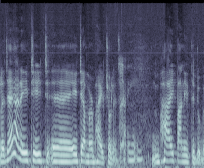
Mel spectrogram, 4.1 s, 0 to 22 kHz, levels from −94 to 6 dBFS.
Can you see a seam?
yes; 1 cut; at 3.0 s

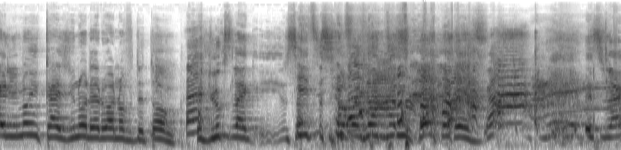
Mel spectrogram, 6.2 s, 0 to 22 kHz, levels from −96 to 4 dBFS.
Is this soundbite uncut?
yes; 0 cuts

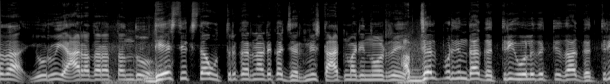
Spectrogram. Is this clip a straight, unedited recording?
yes; 0 cuts

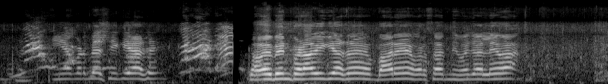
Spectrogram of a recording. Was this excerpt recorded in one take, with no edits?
yes; 0 cuts

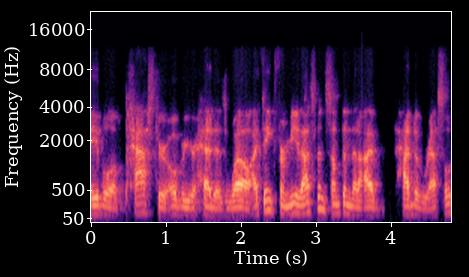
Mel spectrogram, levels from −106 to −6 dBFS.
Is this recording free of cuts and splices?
yes; 0 cuts

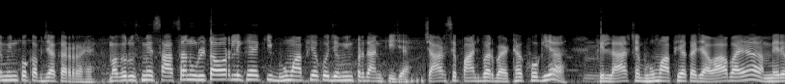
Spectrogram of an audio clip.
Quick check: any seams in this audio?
yes; 2 cuts; at 1.0 s, 4.2 s

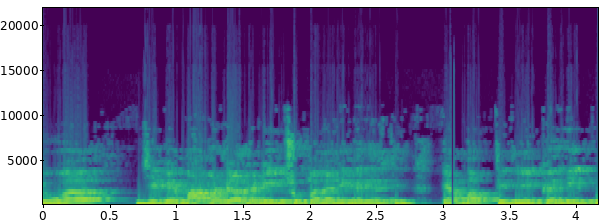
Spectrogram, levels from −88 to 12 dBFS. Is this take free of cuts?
no; 1 cut; at 3.1 s

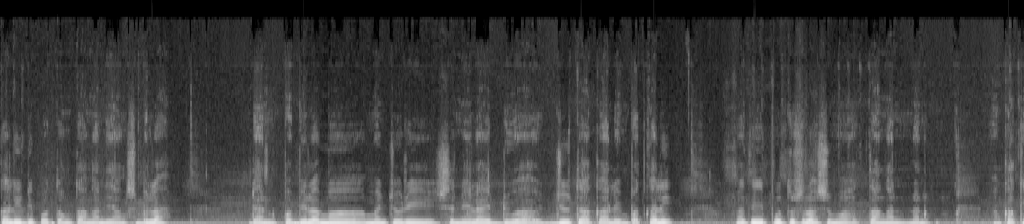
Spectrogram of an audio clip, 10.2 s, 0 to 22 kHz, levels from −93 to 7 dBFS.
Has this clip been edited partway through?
no; 0 cuts

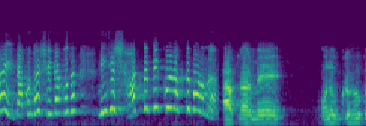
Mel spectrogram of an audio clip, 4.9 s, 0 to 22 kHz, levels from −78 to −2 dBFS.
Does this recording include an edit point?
yes; 1 cut; at 2.9 s

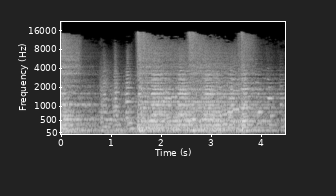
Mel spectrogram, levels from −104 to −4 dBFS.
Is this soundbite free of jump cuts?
yes; 0 cuts

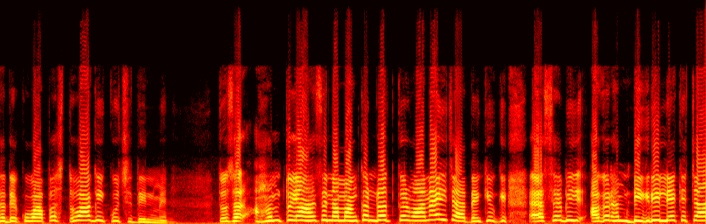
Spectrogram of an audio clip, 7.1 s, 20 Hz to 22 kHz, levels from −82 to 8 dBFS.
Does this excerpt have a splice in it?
no; 0 cuts

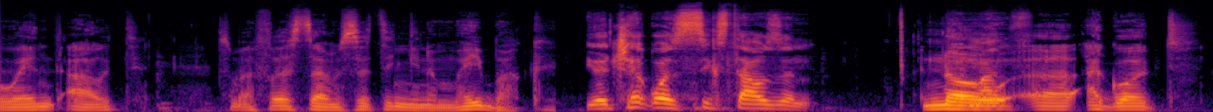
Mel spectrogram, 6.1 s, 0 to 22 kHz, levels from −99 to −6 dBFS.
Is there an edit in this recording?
yes; 1 cut; at 2.8 s

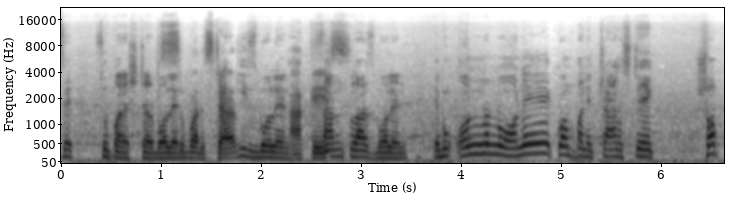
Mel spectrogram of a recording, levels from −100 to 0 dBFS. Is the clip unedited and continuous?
yes; 0 cuts

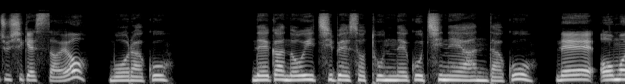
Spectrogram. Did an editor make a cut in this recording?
yes; 1 cut; at 1.0 s

